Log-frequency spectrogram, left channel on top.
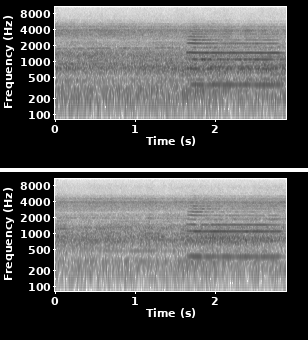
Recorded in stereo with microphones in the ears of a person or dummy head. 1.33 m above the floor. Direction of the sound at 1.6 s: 45° left (ahead or behind).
